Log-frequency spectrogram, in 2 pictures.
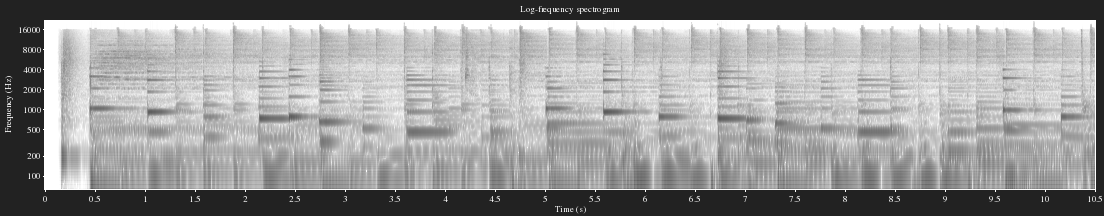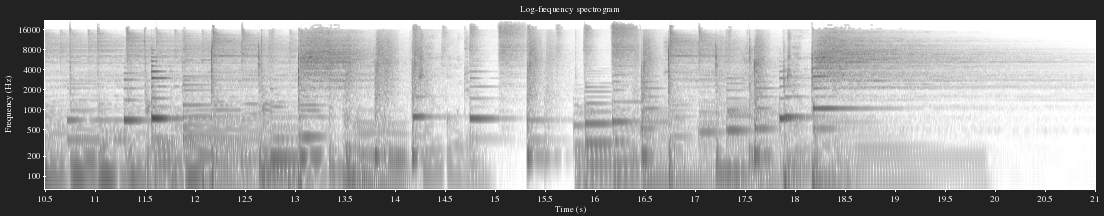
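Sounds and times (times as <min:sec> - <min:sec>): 
upbeat jazz intro: 0:00.2 - 0:19.9.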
